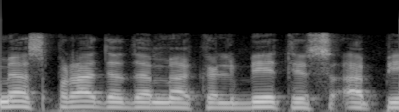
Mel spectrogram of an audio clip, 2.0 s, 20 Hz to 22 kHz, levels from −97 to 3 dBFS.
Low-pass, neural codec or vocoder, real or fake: 7.2 kHz; none; real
